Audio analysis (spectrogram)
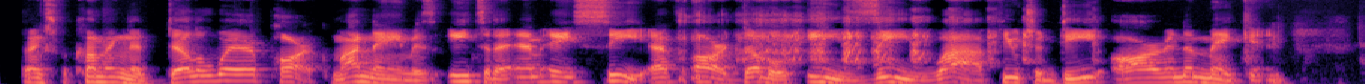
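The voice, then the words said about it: Announcer-style radio voice. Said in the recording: “That's like a radio voice.”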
